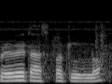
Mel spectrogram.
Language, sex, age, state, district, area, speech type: Telugu, male, 18-30, Andhra Pradesh, Guntur, rural, spontaneous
